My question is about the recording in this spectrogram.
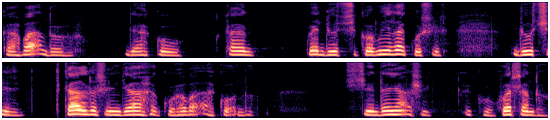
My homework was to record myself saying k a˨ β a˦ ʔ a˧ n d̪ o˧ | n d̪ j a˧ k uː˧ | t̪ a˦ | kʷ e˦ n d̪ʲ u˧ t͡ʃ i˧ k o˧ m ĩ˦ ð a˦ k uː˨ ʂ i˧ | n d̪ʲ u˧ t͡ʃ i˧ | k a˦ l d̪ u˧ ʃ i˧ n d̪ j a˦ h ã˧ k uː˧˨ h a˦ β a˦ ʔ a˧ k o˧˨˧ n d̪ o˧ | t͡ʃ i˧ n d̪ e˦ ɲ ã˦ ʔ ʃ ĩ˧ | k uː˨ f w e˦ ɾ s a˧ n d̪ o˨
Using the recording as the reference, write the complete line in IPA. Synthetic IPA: k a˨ β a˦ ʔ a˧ n d̪ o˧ | n d̪ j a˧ k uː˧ | t̪ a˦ | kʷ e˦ n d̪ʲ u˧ t͡ʃ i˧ k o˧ m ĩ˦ ð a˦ k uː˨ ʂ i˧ | n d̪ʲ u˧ t͡ʃ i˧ | k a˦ l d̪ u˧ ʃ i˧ n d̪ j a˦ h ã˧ k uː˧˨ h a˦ β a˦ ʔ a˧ k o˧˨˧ n d̪ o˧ | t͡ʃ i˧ n d̪ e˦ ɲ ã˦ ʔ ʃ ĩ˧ | k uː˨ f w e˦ ɾ s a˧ n d̪ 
